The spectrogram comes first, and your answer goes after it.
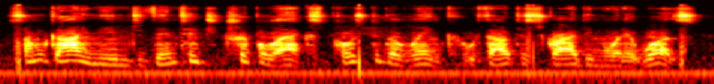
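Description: A man's voice: on the low side, normal speed, rough recording. A man reading a scripted first-person horror story as its narrator. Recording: music under the narration. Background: music.

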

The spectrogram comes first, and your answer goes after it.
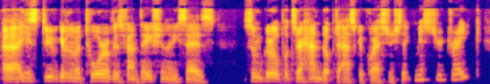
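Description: A man co-hosting a casual film review chat, joking and acting out scenes in quick impressions. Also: medium pitch, steady tone, pushed and bright.

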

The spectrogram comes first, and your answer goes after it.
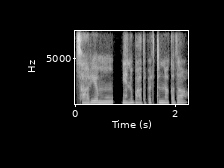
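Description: A woman's voice: mid-range voice, flat delivery, fairly quick, warm tone, no echo, studio quality, close to an everyday voice. A woman voicing a stubborn, blunt young husband in a storybook reading, speaking curtly. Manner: curt, scolding.

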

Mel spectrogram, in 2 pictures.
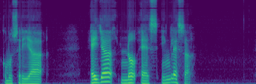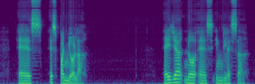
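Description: A man's voice: medium pitch, animated, extremely slow, long pauses, smooth, dry recording. A man teaching a language lesson, patiently repeating each phrase and spelling out letters. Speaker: English teacher. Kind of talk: slow spoken language lesson.

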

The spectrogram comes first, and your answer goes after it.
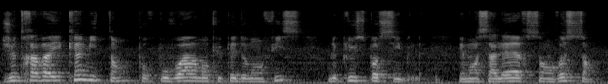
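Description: A man's voice: on the high side, normal speed, a little hiss or hum, natural voice. A man voicing a proud, anxious young single mother in an audiobook, speaking earnestly. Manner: earnest, tense, pleading. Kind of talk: audiobook character voice.

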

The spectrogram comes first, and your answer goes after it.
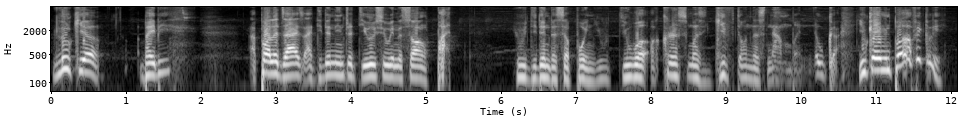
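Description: A man's voice: medium pitch, moderate pace, no room sound. A young man with a broad Cape Town South African accent giving casual, slangy music reaction commentary, emphatic and repeating himself, close on a studio microphone. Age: young adult. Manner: animated, emphatic, repetitive, swearing. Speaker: music reaction video host. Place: small plain room indoors. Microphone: close studio microphone on boom arm.

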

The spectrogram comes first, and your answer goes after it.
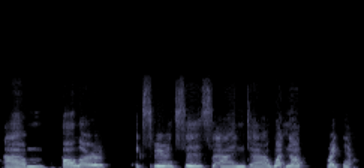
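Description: A woman lawyer in her sixties, originally from Hong Kong, introduces herself on a panel video call. She speaks graciously and articulately, with the odd um. Her voice sits at an ordinary middle pitch. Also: steady tone, slow pace, poor audio. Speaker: real estate lawyer.

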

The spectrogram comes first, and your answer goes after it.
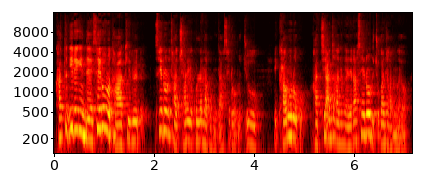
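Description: A woman telling stories in a casual monologue, chatty and exasperated, acting out other people in loud voices. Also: on the low side, animated, fast talker, hardly any pauses. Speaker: vlogger.

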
